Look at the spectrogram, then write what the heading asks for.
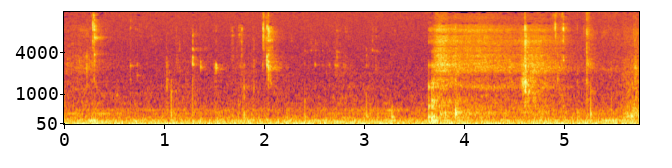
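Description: Close-miked chewing of deep-fried battered sausage: faint wet mouth clicks and soft chewing, with a brief louder burst of chewing about two-thirds of the way in.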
